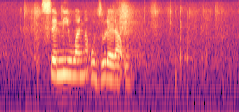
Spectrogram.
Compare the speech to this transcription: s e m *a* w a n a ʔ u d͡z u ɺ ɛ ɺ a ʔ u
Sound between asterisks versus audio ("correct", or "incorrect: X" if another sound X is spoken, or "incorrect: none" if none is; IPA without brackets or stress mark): incorrect: i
